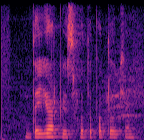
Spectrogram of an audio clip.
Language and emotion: Russian, neutral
